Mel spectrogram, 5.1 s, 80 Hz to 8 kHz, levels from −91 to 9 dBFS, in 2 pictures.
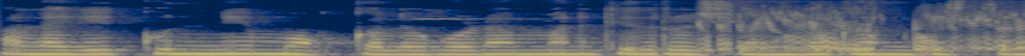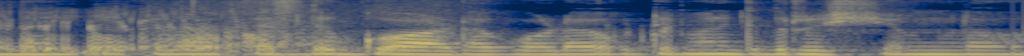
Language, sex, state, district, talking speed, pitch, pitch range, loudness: Telugu, female, Andhra Pradesh, Krishna, 185 wpm, 200 Hz, 195-210 Hz, -18 LUFS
